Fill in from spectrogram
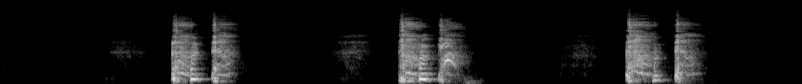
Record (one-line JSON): {"three_cough_length": "8.0 s", "three_cough_amplitude": 30740, "three_cough_signal_mean_std_ratio": 0.33, "survey_phase": "beta (2021-08-13 to 2022-03-07)", "age": "65+", "gender": "Male", "wearing_mask": "No", "symptom_none": true, "smoker_status": "Never smoked", "respiratory_condition_asthma": false, "respiratory_condition_other": false, "recruitment_source": "REACT", "submission_delay": "1 day", "covid_test_result": "Negative", "covid_test_method": "RT-qPCR"}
